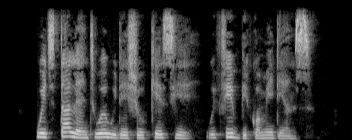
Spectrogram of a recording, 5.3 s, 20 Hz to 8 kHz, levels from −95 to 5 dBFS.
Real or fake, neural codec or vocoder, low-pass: real; none; 7.2 kHz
